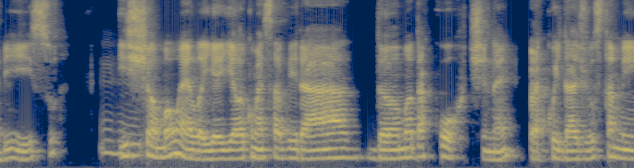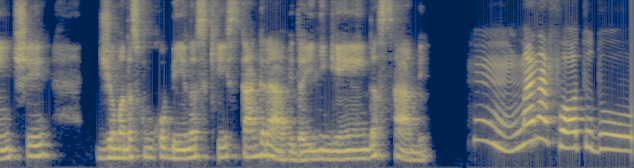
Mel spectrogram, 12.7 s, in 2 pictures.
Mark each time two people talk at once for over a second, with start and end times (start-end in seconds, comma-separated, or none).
none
